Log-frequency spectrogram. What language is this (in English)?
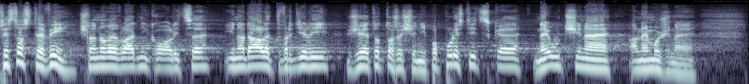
Czech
